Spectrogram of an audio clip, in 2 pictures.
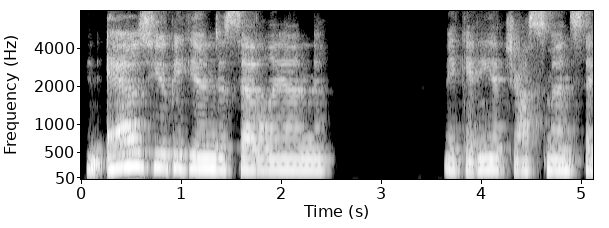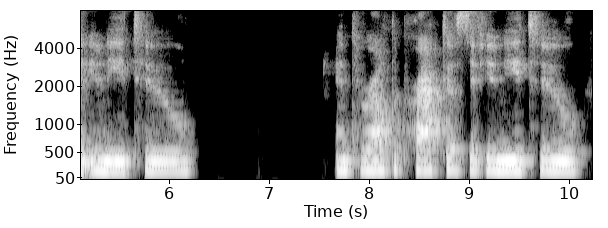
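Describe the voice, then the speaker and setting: Slow-paced woman guiding meditation in a roomy space. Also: on the low side, darkish tone. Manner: soothing, unhurried, pausing between short phrases. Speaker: yoga nidra meditation teacher. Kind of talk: guided meditation. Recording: roomy, echoing sound.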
